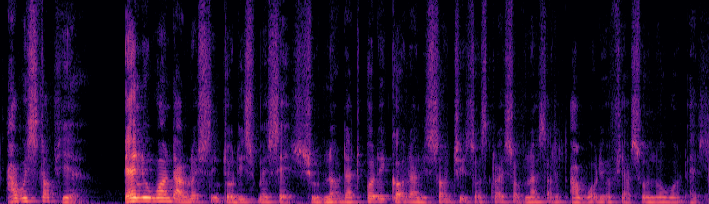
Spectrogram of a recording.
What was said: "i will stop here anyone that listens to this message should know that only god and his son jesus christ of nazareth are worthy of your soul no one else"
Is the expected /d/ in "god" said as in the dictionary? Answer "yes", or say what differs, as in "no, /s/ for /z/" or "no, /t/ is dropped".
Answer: yes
